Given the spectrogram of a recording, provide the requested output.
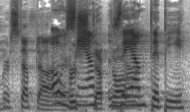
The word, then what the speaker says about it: Xanthippe: Xanthippe. Xanthippe. But it's spelled with an X.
